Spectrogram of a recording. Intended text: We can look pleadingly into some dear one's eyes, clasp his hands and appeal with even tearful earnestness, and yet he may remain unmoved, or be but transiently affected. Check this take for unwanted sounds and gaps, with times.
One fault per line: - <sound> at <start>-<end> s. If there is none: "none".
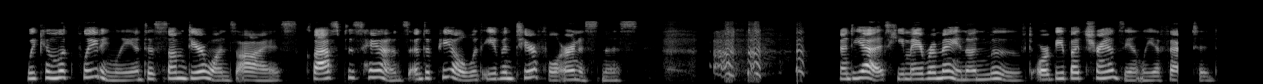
- laugh at 6.6-8.2 s
- dropout at 11.8-11.9 s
